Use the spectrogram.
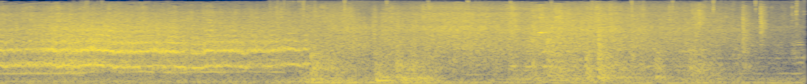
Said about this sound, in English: The tire-squealing, smoking Mercedes fishtailed off the highway exit.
